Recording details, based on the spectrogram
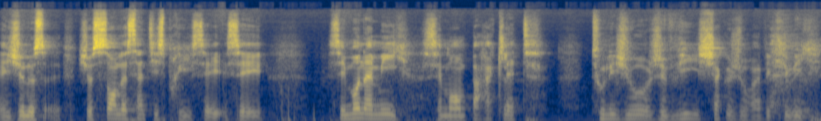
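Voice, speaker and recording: With a slight English accent, a man speaks very slowly at medium pitch, his bright, sharp tone held in a flat monotone. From England. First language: English (speaking French). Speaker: preacher. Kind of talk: sermon. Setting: church. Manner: halting, repeats words.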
